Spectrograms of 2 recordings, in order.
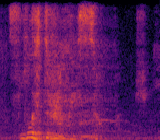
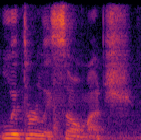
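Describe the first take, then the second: First: Breathy whispered repeat; whispering. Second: Said in the usual way. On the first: Acted. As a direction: whisper it under your breath.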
